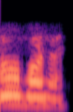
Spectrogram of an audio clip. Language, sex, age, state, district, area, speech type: Assamese, female, 45-60, Assam, Tinsukia, urban, conversation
